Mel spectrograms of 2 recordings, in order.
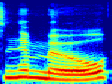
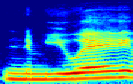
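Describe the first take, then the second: First: The name is said with two syllables. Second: The name is said with three syllables. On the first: The speaker calls it right. "So I think it's Nemu" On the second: The speaker calls it wrong. "I forever I pronounced it Nimue or something"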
